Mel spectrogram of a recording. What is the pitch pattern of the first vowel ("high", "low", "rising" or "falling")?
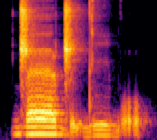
high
